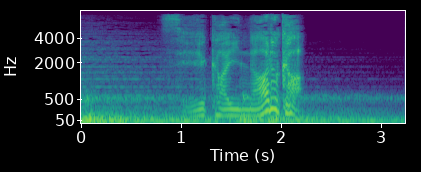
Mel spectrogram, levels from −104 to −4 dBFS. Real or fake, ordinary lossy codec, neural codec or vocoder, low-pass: real; MP3, 48 kbps; none; 7.2 kHz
